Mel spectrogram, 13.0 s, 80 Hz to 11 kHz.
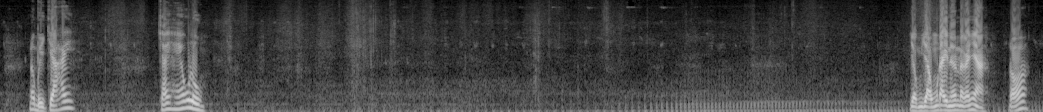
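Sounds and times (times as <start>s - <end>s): small engine running: 1.0s - 13.0s.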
